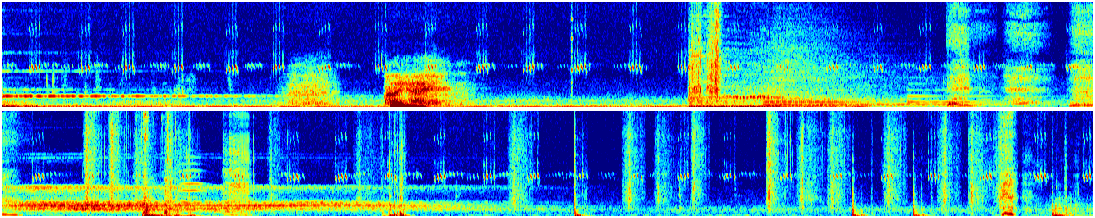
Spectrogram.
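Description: A young man talks.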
